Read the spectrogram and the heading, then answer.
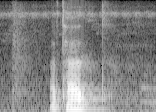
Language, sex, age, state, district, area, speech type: Hindi, male, 18-30, Uttar Pradesh, Chandauli, urban, spontaneous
